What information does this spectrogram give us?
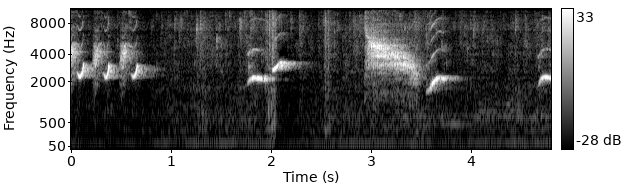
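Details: Active singing from a sirtu songbird: quick bright whistled notes at first, then clear rising slurred whistles and a harsh buzzy phrase, with faint background hum.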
